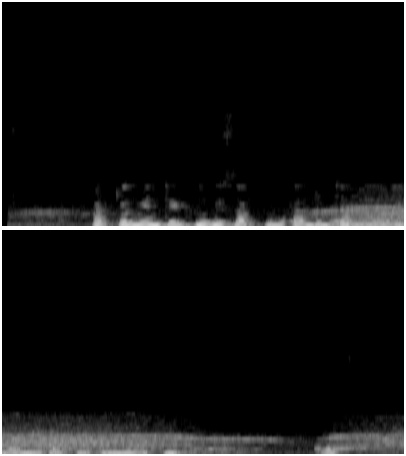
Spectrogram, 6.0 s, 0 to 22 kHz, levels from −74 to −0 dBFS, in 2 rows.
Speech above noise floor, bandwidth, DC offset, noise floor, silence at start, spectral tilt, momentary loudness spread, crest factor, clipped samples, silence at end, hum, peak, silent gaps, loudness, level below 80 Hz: 25 dB; 4.3 kHz; under 0.1%; -50 dBFS; 0.15 s; -10.5 dB/octave; 16 LU; 18 dB; under 0.1%; 0 s; none; -8 dBFS; none; -26 LUFS; -52 dBFS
